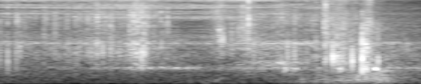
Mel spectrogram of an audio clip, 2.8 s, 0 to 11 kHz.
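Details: Steady thin high hiss under handling clicks as water escapes under pressure at a wellhead fitting on a 200-foot well pump system; air in the lines, pop-off valve popped, owner unsure whether freezing caused it; an easy fix.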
